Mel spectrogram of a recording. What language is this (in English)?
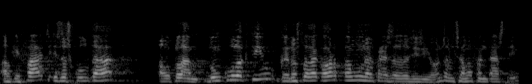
Catalan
